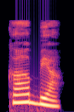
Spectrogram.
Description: ♪ kābya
